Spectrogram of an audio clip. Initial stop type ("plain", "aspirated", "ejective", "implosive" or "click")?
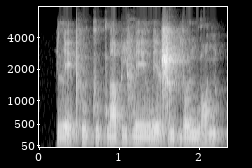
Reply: aspirated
